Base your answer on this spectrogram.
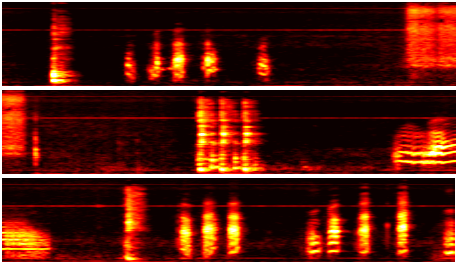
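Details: Indoor pet cat that quacks whenever someone coughs: a mix of short clipped quacky chirps, a harsh human cough, and a longer wavering meow-like cry, followed by a rapid run of brief nasal calls.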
